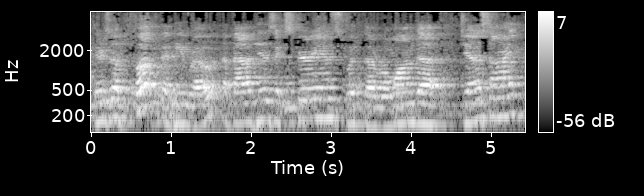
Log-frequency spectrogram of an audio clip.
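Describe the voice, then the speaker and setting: A man's voice: on the high side, a little slow, a crowd in the background. A man leading a church Bible class, introducing a guest speaker with frequent hesitations. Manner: hesitant, full of uh. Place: church hall. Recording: echoey hall from far off with room noise.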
